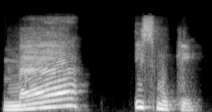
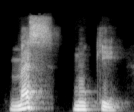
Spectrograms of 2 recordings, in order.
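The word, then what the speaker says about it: ما اسمكِ: Just get the word ma ismuki, or more correctly pronounced as masmuki.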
